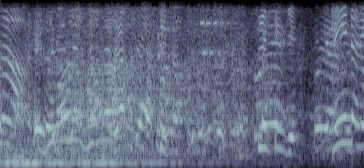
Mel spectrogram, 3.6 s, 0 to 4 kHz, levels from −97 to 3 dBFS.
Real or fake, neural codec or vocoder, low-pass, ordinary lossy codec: real; none; 3.6 kHz; Opus, 32 kbps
